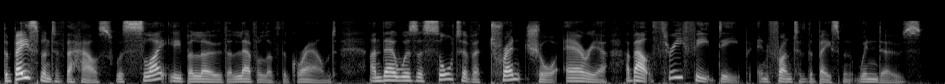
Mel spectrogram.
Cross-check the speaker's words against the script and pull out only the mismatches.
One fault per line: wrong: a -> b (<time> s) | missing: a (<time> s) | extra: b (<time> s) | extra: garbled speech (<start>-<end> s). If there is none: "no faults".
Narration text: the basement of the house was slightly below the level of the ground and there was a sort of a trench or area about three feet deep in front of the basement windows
no faults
